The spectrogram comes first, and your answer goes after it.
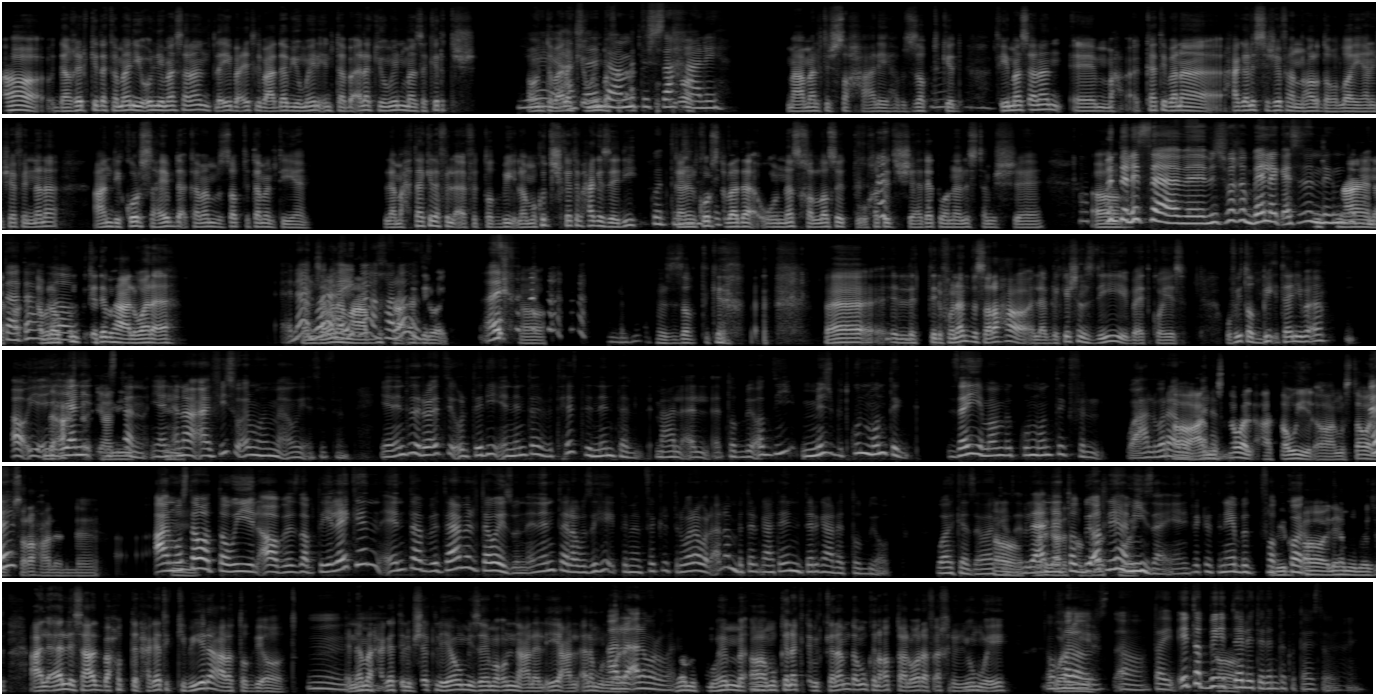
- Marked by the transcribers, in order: in English: "كورس"; in English: "الكورس"; laugh; unintelligible speech; laugh; laughing while speaking: "كده"; chuckle; in English: "الapplications"; unintelligible speech
- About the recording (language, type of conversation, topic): Arabic, podcast, ازاي بتنظّم مهامك باستخدام تطبيقات الإنتاجية؟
